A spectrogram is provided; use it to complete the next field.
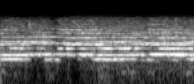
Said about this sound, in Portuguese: Passando um carro aí buzinando aí. Parece corpo bombeiro, mas não é. É, é, é o corpo de bombeiros. É o é, corpo, o corpo de bombeiro.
